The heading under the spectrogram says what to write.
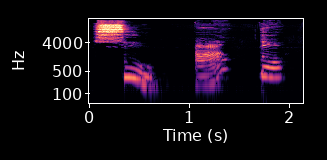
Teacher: cada vogal na sua sílaba, então ficou sendo um hiato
